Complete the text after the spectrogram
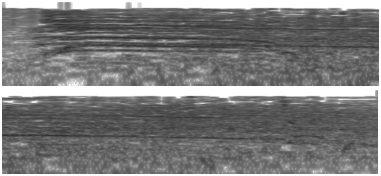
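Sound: crowd cheering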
